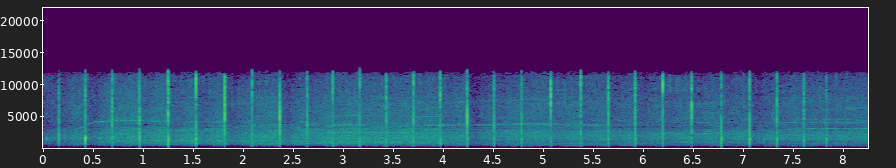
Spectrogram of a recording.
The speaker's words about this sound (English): These representatives from these companies are here tonight, and I invite you to join me with a hearty round of applause to honor our industry partners.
